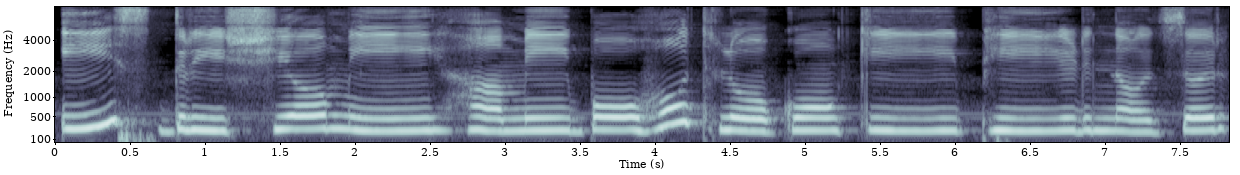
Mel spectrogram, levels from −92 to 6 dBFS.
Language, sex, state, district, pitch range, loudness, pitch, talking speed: Hindi, female, Punjab, Fazilka, 230-250 Hz, -13 LUFS, 235 Hz, 75 wpm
